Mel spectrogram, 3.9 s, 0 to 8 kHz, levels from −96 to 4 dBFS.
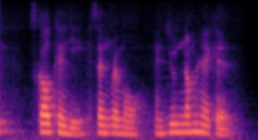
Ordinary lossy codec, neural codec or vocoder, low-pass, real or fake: none; codec, 16 kHz, about 1 kbps, DyCAST, with the encoder's durations; none; fake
